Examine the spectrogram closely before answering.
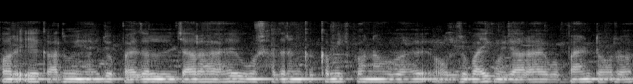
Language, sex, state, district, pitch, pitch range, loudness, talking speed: Hindi, male, Bihar, Saran, 125 Hz, 120-125 Hz, -15 LUFS, 275 wpm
